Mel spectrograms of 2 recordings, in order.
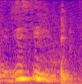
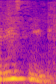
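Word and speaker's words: receipt: और ये जो आपका लिखा हुआ है, इसमें आपका पी जो लेटर है वो साइलेंट होता है। इसे हम लोग बोल कर सुनेंगे रिसीप्ट। क्या बोलेंगे? रिसिप्ट नहीं, इसे बोलेंगे रिसीट।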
